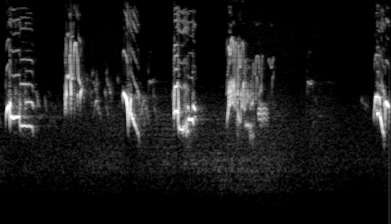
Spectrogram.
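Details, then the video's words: American robin delivering well-spaced whistled and high, scratchy notes over a soft, steady background hiss, about one phrase per second. "American Robin Bird Sound, Bird Song"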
